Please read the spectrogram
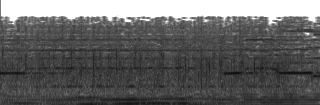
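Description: Instrumental interlude of a Chinese song's accompaniment, with no singing: a high melody of held notes that slides from one pitch to the next over a steady lower accompaniment.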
